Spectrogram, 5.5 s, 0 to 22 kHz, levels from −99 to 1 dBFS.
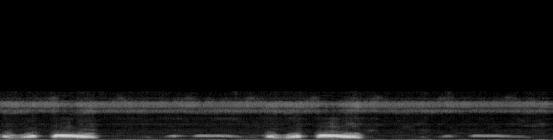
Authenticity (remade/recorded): remade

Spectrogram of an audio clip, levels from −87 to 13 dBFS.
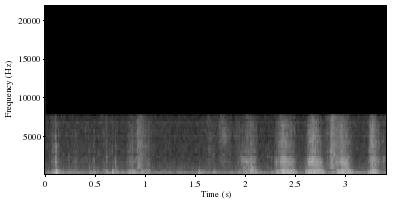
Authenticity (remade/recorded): remade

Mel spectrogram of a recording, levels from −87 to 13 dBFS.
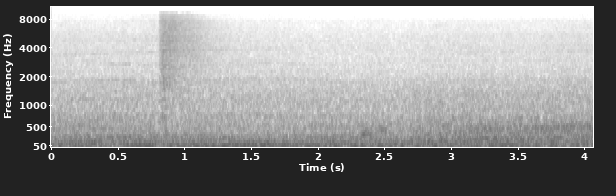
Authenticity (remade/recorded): recorded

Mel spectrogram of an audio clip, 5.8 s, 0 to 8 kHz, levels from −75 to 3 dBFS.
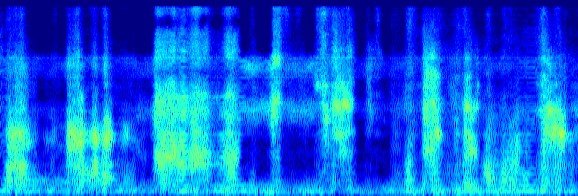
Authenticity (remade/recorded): remade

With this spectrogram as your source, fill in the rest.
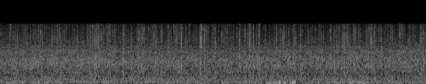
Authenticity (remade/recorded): recorded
